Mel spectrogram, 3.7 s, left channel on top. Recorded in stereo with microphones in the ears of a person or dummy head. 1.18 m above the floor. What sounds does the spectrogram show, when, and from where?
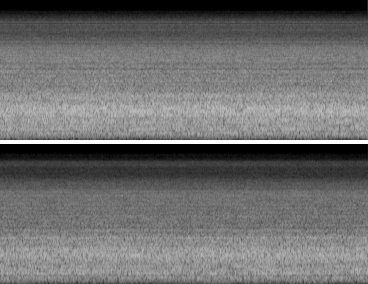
0.0 s running water: 40° left (ahead or behind), 1.6 m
